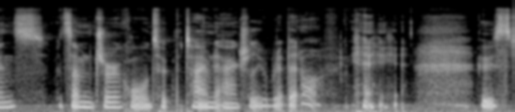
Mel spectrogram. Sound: laughs

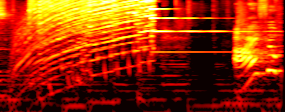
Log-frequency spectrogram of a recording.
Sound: tape fast-forwarding; bell dings

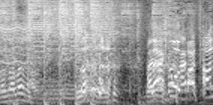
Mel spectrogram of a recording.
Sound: audience laughs reluctantly

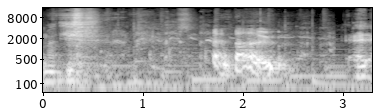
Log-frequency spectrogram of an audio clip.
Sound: both laugh

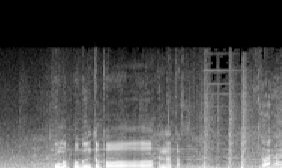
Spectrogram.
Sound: in Portuguese

